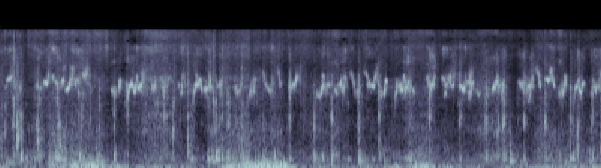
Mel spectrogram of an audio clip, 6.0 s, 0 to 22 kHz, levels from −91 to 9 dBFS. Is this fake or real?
fake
